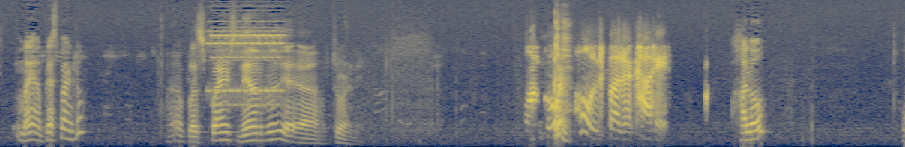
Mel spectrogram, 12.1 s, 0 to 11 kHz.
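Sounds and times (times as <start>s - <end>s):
electronic telephone ring: 2.7s - 4.0s.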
